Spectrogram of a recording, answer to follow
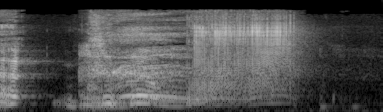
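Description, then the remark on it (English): A single long, loud fart, raspy and sputtering for over a second before trailing off into quiet. “You want to add something to that? A fart, maybe?”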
